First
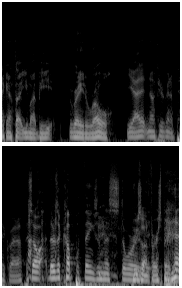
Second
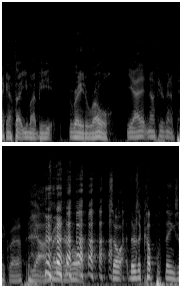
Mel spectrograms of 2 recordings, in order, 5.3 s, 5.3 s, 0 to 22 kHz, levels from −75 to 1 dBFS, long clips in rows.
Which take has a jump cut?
first; 1 cut; at 3.0 s

